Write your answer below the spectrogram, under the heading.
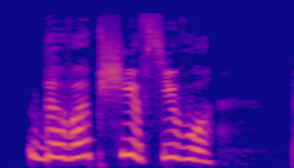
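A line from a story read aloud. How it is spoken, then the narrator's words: Sudden sobbing. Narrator (Russian): Лиэн внезапно разрыдалась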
